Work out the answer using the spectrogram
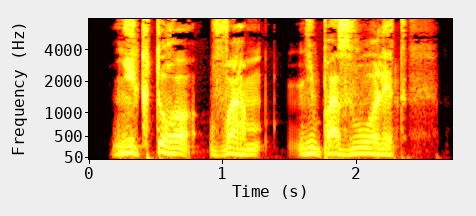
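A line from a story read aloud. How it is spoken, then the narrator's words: Hoarse rasp. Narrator (Russian): прохрипела Наталья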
